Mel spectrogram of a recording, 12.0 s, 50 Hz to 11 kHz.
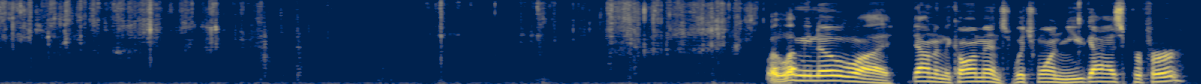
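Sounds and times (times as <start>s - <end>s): paper rustling as knife slices: 0.0s - 3.6s.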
